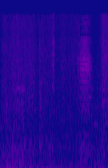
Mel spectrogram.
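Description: Near silence, with a faint, brief rustle near the end as fingers rub and adjust the hair of a human-hair-blend lace wig.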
